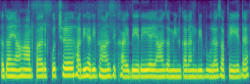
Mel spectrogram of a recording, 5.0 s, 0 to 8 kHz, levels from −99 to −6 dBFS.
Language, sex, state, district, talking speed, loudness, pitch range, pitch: Hindi, female, Chhattisgarh, Bastar, 240 wpm, -12 LUFS, 185-195 Hz, 190 Hz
